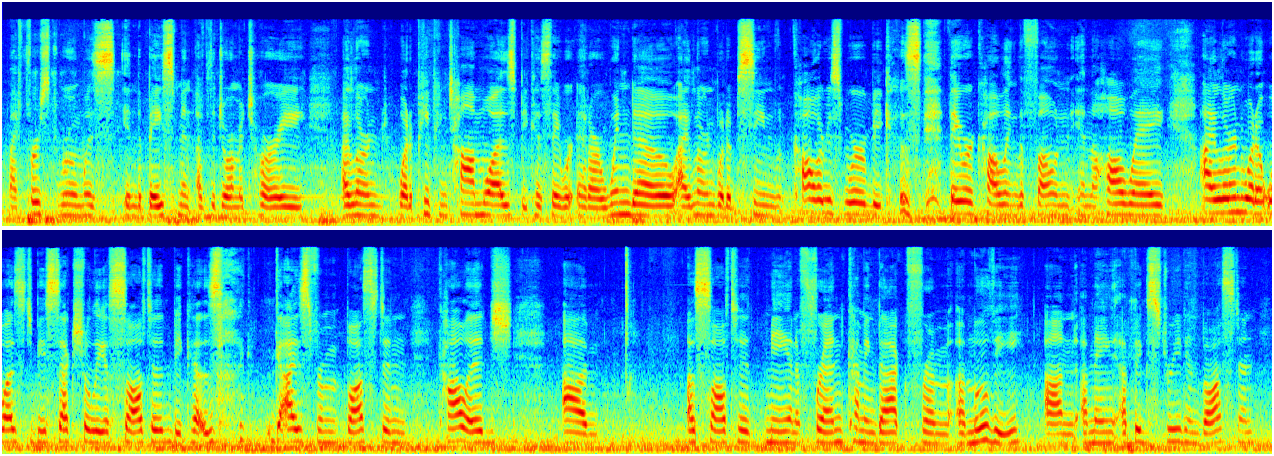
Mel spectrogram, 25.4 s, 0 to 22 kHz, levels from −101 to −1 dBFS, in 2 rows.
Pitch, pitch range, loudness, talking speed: 185 Hz, 150-205 Hz, -17 LUFS, 170 wpm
